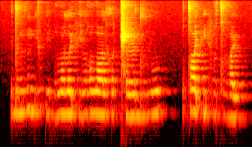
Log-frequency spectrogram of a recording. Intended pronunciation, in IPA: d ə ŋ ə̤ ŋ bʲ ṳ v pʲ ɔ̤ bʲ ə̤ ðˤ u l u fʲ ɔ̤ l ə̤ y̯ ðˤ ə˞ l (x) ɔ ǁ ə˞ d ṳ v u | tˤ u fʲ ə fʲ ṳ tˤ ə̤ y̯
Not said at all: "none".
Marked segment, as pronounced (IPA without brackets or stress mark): x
